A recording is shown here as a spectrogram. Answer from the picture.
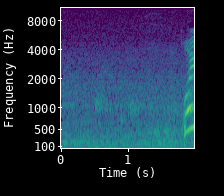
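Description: Quiet room tone, then near the end a toddler girl's high-pitched, drawn-out sing-song voice starts up, asking "What are…".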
